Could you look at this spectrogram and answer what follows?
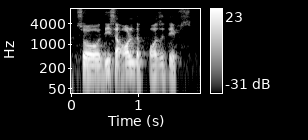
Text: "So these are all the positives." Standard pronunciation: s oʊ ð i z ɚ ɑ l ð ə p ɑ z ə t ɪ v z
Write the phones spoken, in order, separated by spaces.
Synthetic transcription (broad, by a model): s oʊ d i s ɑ ɑ l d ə p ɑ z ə t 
